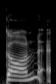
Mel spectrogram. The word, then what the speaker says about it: scone: The dictionary had the pronunciation as scone, as in gone, but it also recognises the other lesser pronounced bone.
